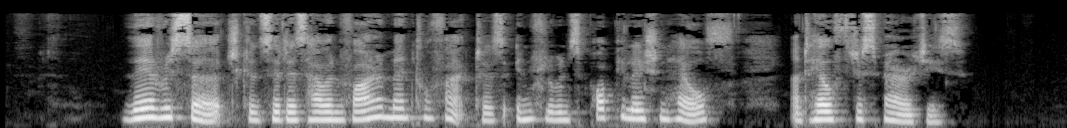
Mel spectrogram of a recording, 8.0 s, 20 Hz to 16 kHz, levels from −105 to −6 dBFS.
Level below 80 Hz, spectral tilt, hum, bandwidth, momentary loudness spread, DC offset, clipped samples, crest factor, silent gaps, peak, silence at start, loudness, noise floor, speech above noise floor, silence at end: -62 dBFS; -4.5 dB/octave; none; 11.5 kHz; 13 LU; under 0.1%; under 0.1%; 18 dB; none; -4 dBFS; 0.9 s; -21 LUFS; -83 dBFS; 63 dB; 0.8 s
